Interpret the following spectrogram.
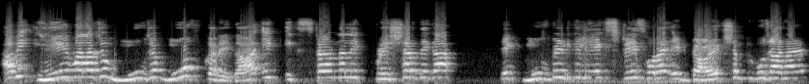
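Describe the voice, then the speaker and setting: Male teacher, lecture, very high-pitched, repeats points, quizzes students, urges class to talk. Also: animated, moderate pace, fairly bright tone, slight background noise, low-quality recording. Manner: coaxing students to speak up.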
